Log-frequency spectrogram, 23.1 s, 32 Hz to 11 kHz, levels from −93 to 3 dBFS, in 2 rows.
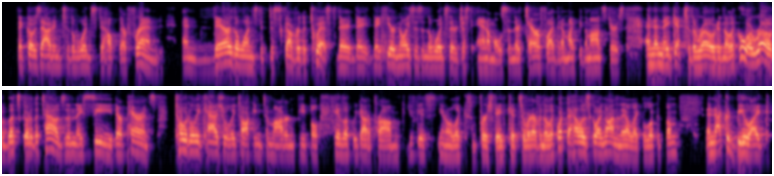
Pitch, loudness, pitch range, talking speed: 135 Hz, -23 LUFS, 120-175 Hz, 280 wpm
